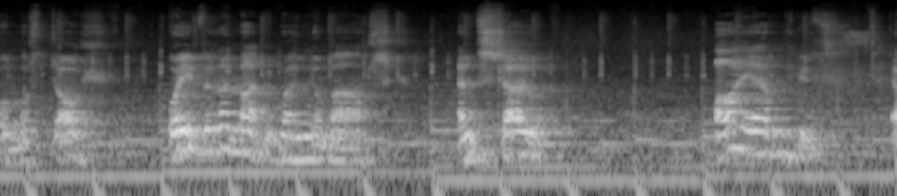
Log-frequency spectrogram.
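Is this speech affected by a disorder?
Yes: myasthenia gravis; muscle weakness.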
